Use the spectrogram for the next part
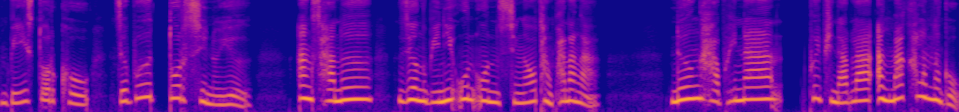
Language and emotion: Bodo, fearful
